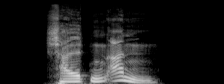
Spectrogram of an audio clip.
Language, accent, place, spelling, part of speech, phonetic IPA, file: German, Germany, Berlin, schalten an, verb, [ˌʃaltn̩ ˈan], De-schalten an.ogg
- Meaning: inflection of anschalten: 1. first/third-person plural present 2. first/third-person plural subjunctive I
